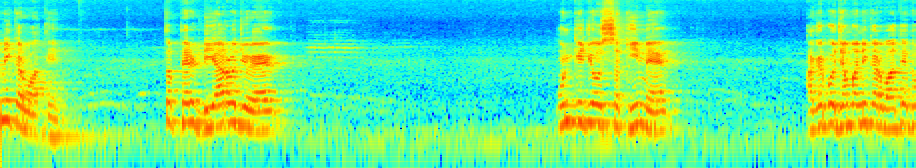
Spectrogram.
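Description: A middle-aged man speaks calmly and clearly into a microphone, pausing between phrases.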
